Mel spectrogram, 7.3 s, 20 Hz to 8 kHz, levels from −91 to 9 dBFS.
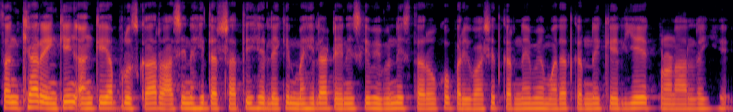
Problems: none marked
